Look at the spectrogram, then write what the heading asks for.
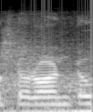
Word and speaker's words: Toronto: बट the thing is that is the right pronunciation. मैं भी पहले टोरंटो टोरंटो टोरंटो बोलती थी, पर देन मुझे किसी लोकल लोगों ने ही बोला कि इट्स टोरंटो.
